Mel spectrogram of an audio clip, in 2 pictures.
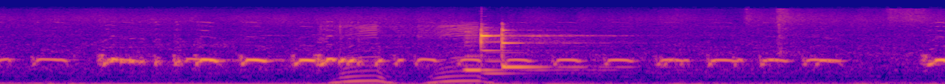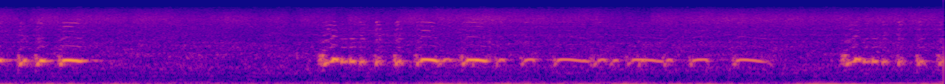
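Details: Zebra dove of a local type singing as a training master for other doves: several long rolling trills of rapid coo notes, with two honking calls and a clink near the start and steady low rumble.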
